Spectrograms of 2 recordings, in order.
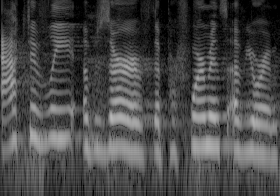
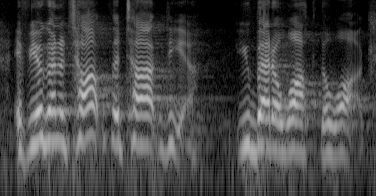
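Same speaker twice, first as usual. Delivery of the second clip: put-on broad, very thick Maine accent, laid on thick; 3 dB louder than usual. Sharing what a man has always told you, say it like he does, in a very thick Maine accent. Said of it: "in that very thick Maine accent".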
